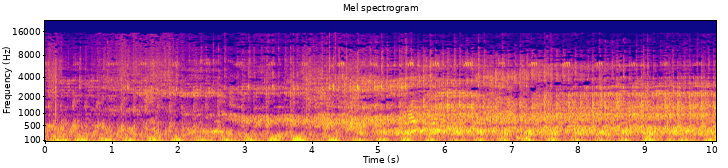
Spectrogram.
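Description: Soybean threshing machine running steadily, with a regular low pulse about three or four times a second.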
